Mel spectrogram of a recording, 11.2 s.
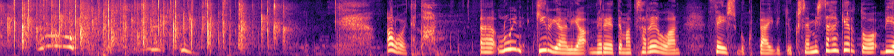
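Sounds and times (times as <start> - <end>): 
audience applause: 0.0 - 3.8
speech: 2.2 - 2.6, 4.9 - 11.1.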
